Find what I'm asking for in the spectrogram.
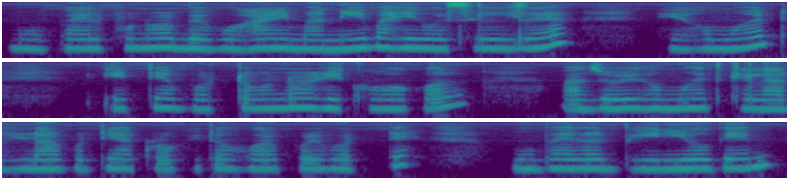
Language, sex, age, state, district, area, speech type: Assamese, female, 18-30, Assam, Jorhat, urban, spontaneous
